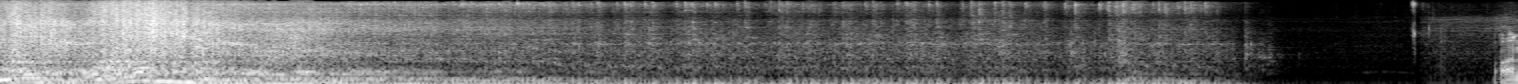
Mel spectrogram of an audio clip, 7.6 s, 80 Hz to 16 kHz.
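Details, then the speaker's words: 1973 Kawasaki Z1 900 four, started with enricher after plug caps swapped to non-resistor: revs rise then sag unevenly with a ragged, stumbling beat, nearly dies, won't hold idle, worse than the day before; cause not confirmed. "it's not running as good as it did yesterday he just doesn't want to run little bit better"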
